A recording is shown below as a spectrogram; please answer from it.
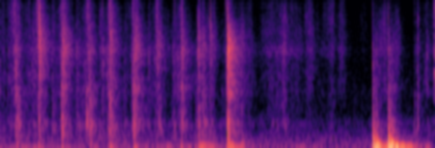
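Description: A deck of tarot cards is shuffled by hand in quick, papery riffling bursts, followed by a pause and then a soft thud as the cards are set down or tapped together, close and clear.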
